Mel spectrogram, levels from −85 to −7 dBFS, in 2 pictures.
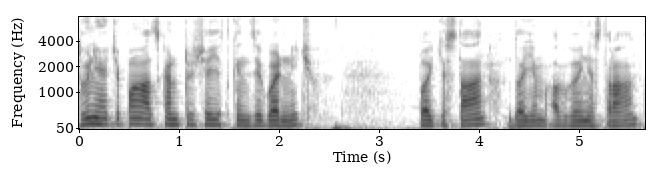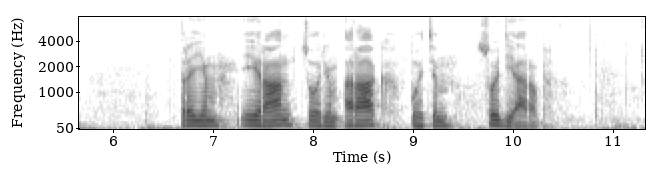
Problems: background sounds at intervals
